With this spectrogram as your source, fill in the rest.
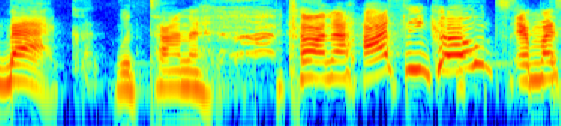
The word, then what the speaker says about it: Ta-Nehisi Coates: We'll be right back with Ta-Nehisi Coates.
